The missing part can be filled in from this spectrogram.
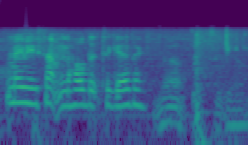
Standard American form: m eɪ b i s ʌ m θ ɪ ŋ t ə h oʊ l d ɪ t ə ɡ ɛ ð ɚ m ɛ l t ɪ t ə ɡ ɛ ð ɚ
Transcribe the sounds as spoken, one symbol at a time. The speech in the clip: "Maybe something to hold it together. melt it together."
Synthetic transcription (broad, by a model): m eɪ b i s ʌ m θ ɪ ŋ t ə h oʊ l d ɪ t ə ɡ ɛ ð ɚ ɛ ɪ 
